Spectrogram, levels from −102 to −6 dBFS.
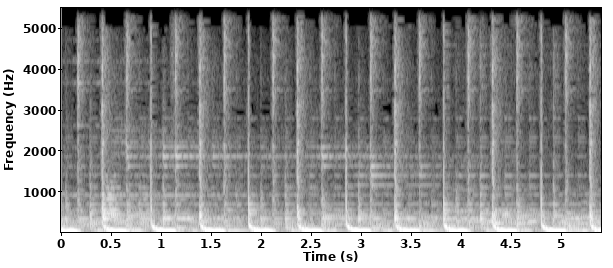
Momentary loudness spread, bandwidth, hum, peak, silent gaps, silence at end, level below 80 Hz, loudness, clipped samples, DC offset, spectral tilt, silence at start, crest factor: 2 LU; 5.4 kHz; none; 0 dBFS; none; 0 s; -10 dBFS; -13 LUFS; under 0.1%; under 0.1%; -8.5 dB/octave; 0 s; 10 dB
